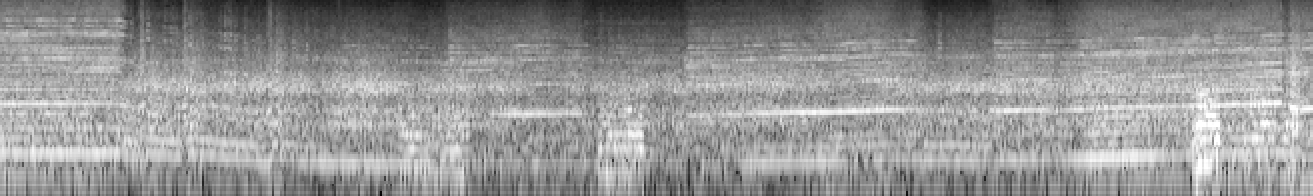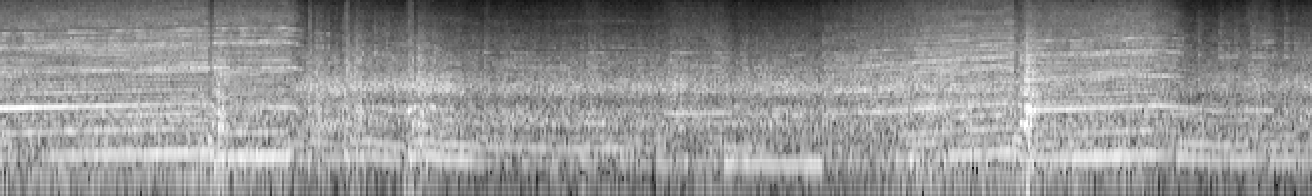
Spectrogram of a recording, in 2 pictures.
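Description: A racing car engine roars, revving up through the gears and dropping as it brakes.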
